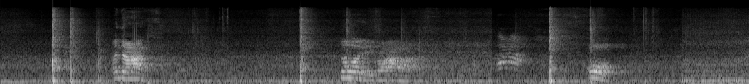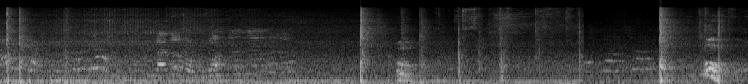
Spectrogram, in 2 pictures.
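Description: A plastic bat hits a ball with sharp smacks.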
